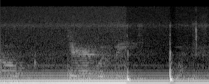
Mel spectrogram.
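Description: Loud, steady electrical mains hum, a low buzz with higher overtones, in the microphone feed; it eases somewhat a little past halfway. A faint voice sits under it, and a sharp click comes near the end.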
